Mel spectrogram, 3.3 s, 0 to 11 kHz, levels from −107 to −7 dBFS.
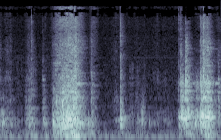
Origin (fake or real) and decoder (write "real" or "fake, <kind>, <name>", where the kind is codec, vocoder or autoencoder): real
